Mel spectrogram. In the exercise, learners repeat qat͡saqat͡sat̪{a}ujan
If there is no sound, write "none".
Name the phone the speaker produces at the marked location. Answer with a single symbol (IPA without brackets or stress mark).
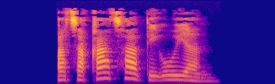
i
